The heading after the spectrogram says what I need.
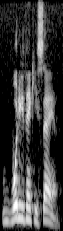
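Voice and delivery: ordinary delivery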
